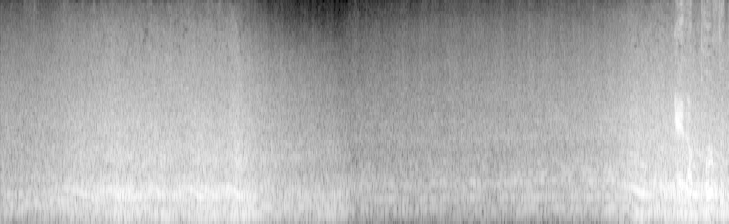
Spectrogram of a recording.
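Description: Race trucks accelerate on a restart at Chicagoland in a racing video game, engines swelling in a loud buzzing rush, then fading to a quieter hum before surging again near the end.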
